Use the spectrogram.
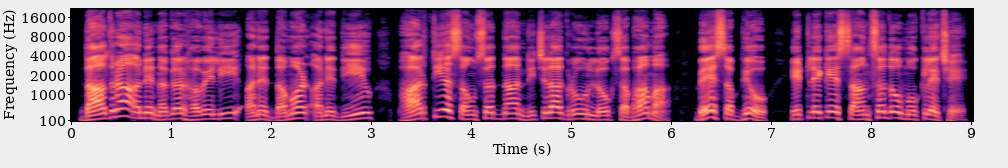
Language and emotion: Gujarati, neutral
